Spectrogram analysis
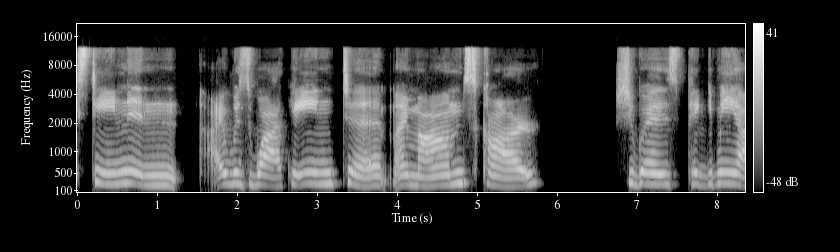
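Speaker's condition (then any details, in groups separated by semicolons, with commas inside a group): Friedreich's ataxia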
